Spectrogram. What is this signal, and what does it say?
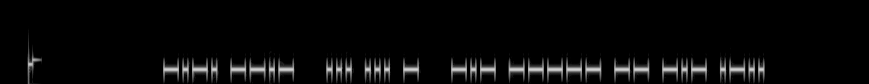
Morse code, heard as a keyed tone, about 25 wpm, 700 Hz. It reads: CQ SST K0MKL
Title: K1USN SST QSO Practice - 25wpm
